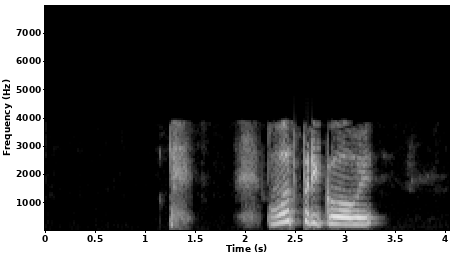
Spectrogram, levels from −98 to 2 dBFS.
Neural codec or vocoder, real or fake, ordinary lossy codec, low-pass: none; real; AAC, 16 kbps; 7.2 kHz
